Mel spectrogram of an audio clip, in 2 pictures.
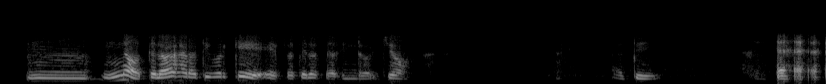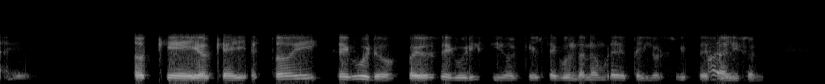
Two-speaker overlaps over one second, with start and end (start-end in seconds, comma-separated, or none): none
